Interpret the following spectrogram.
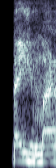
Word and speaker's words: Weimar: se conoce como la constitución de weimar con w constitución de ueimar weimar en la pronunciación correcta se proclama por primera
